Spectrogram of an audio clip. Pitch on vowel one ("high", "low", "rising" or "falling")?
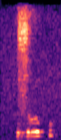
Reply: rising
